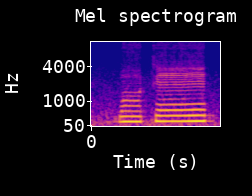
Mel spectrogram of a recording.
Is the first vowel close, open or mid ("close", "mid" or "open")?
open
